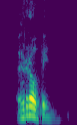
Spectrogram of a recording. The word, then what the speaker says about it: Robin: you'd pronounce it like Robin. – Robin. – You Robin. roll your R not too long, like just like touch the R and then okay.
